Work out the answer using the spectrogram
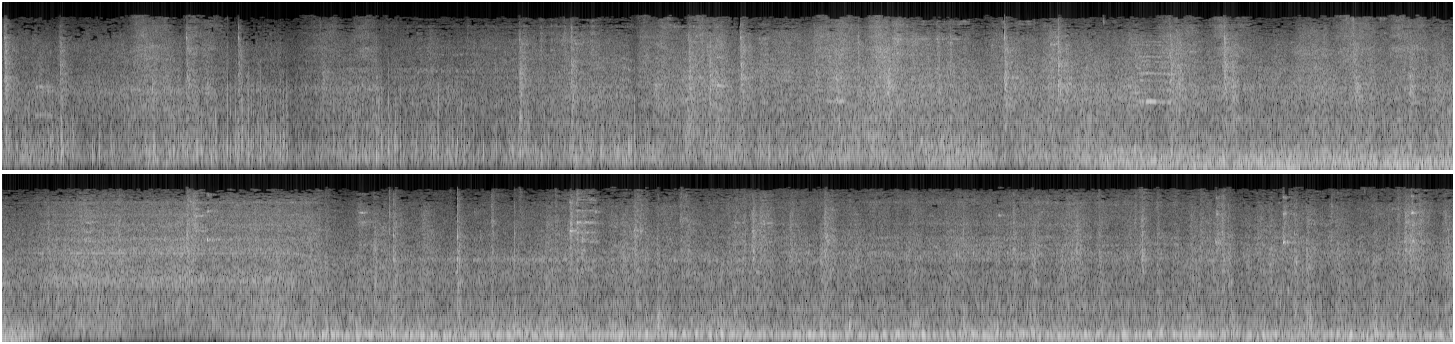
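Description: Train passing close by: passenger coaches rumble past with wheels clacking over rail joints and brief squeals. After a short dip about halfway through, a steady low diesel engine hum comes in under the rolling noise as a diesel multiple unit passes.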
